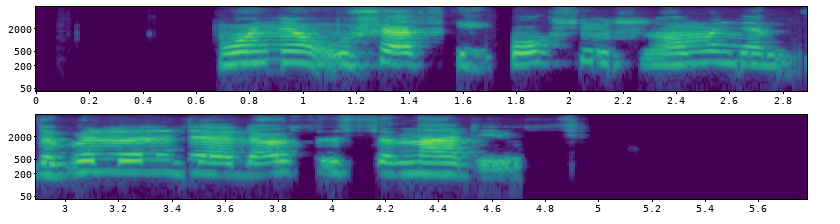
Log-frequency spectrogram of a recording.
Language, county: Lithuanian, Vilnius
